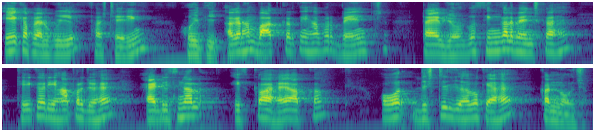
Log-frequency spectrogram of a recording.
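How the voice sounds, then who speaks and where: Speaking at a normal speed in a voice on the high side, this man presents an educational video. He has an Indian accent and explains an on-screen document casually, mixing in English terms, repeating points, and posing and answering his own questions.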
